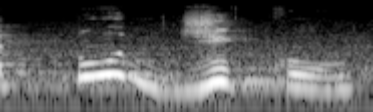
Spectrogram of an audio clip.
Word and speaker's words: pudico: formal da linguagem né a sílaba que deve ser pronunciada de forma mais vidente mas é vidência né é a segunda tá eu é pudico e não da forma como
